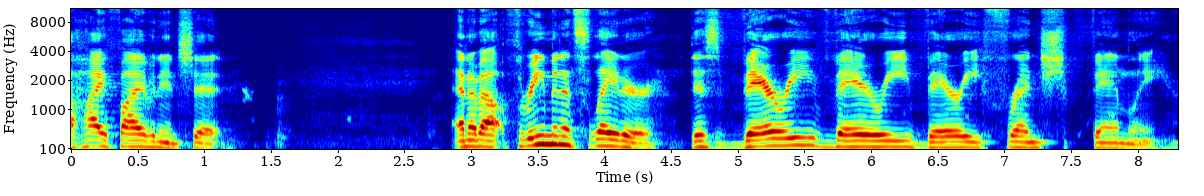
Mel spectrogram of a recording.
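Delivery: usual speaking voice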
